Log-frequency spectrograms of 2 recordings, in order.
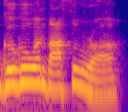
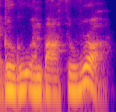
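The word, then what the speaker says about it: Gugu Mbatha-Raw: Dang no, it's like look, it's an easy mnemonic, guys. Easy mnemonic. Ooh, Gugu and Bathu Raw. Yeah, Gugu and Bathu Raw.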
